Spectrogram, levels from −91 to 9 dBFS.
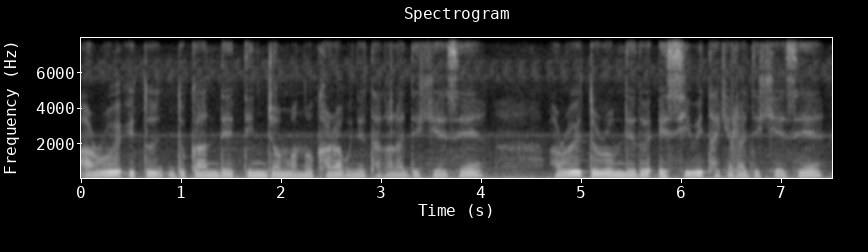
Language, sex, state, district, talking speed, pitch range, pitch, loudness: Nagamese, female, Nagaland, Dimapur, 175 wpm, 165-180 Hz, 170 Hz, -18 LUFS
